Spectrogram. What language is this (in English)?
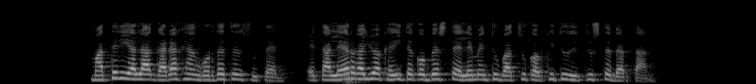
Basque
